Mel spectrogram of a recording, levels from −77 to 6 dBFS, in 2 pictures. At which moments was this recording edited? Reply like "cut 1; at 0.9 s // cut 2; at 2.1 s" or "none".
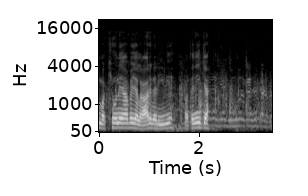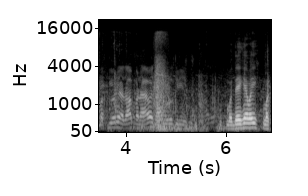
none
